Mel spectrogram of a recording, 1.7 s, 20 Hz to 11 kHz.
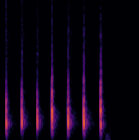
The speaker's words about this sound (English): Not too long before, at around 11 o'clock at night, there was a knock at Rabbi Levi Yitzchak's door.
